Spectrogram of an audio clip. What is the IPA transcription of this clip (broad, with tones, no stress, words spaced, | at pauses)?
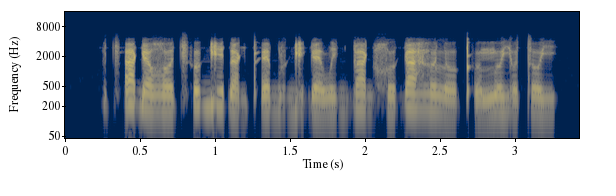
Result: t͡sʼa˦ɠɛ˨ ʁʷi˨t͡sʼʊ˦ ɡi˦ ɗa˨ɡtʼɛ˦bʊ˦˨ ɡi˨ɠɛ˨ wi˨ɡba˦˨ɡχʷi˨ɠa˦ ɦʊ˦ lo˨kʼʊ˨ mʊ˦jʊ˨ to˦j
